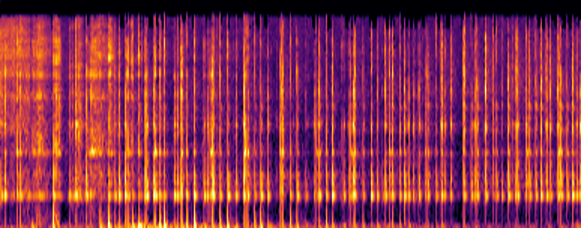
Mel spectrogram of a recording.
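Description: Long nails rapidly tap and scratch along the surface of a long, hollow, brown cardboard paper roll tube, which is then held diagonally. The result is a dense, irregular patter of dull, hollow taps with short scratchy strokes, mostly low in tone, over a steady faint midrange hum.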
